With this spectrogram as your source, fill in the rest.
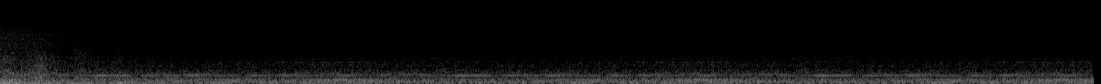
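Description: Triumphant game music plays steadily.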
